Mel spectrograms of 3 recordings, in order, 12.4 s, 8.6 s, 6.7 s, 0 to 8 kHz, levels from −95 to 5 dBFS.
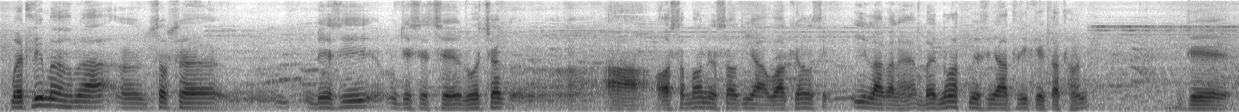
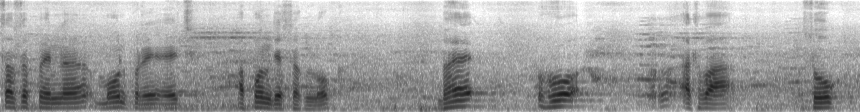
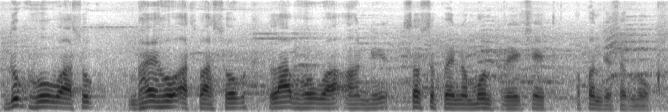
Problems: constant background noise, continuous background conversations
